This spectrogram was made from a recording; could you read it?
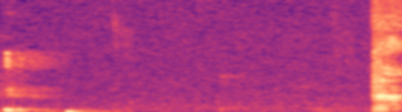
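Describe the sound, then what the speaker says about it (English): A single short cough in a podcast studio, fairly close and moderately loud, coming after a couple of faint small vocal sounds and a quiet pause. "It was a cough, obviously."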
